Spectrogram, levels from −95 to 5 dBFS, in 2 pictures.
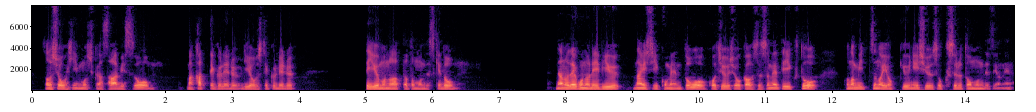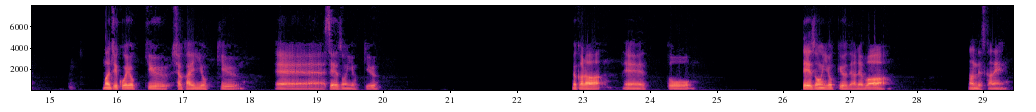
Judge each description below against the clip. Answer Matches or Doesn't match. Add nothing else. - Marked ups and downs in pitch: Doesn't match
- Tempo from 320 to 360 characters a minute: Doesn't match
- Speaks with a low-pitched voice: Matches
